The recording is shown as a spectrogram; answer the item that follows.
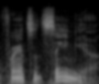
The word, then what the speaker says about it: Francesena: Francesena.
